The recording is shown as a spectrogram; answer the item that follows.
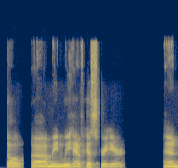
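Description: A man talks in a normal speaking voice, fairly low in pitch and at a fairly slow pace. The recording is dry and close with no echo, over a quiet background. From US Midwest, northwest Ohio. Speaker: farmer. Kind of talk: interview.

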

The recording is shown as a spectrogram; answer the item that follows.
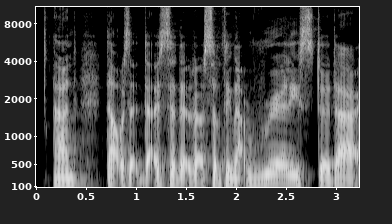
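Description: A man speaks with a British accent at a medium pitch and a moderate pace. The recording is very clean, with a silent background. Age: 50s. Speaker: podcast host, mindset coach. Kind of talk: interview.

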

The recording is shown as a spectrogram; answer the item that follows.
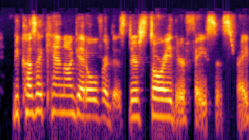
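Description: A woman with a Brazilian accent and fairly high pitch speaks at a moderate pace, the sound dry and close with no echo against a quiet background. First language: Portuguese. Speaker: hospitality education executive. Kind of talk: podcast interview.

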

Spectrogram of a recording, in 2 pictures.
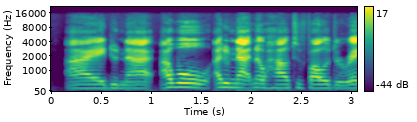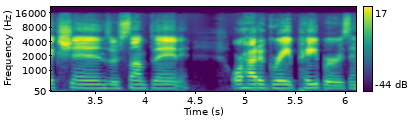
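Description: In an American accent, a woman speaks at a fairly low pitch. Her intonation stays fairly even. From Texas, Waco area. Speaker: notary and YouTuber. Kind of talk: casual interview chat.

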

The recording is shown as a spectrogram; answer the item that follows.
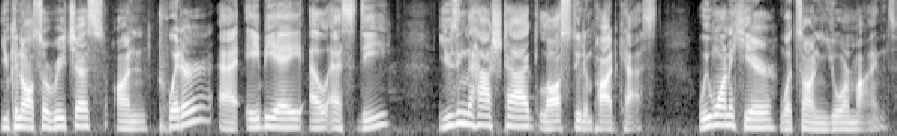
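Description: An ordinary speaking voice from a man with an American accent, medium in pitch with ordinary pitch variation, at a fairly slow pace against a quiet background. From California. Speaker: podcast host, recent law graduate. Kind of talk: casual interview.

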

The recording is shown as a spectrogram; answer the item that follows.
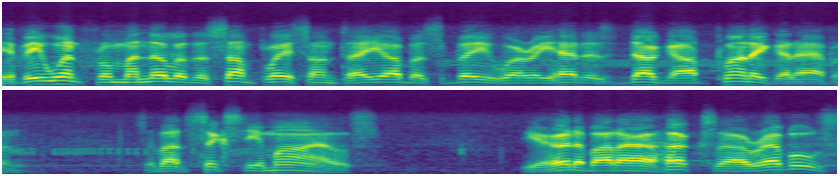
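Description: A gruff put-on character voice from a man, medium in pitch, fairly even in intonation, at a fairly quick pace. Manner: gruff, blunt, irritable.

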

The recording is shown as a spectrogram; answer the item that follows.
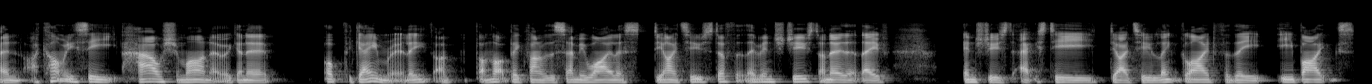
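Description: Using a fairly low pitch with vocal fry, a man speaks at a moderate pace with fairly even intonation. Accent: British. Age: 30s. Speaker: bike video presenter. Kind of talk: casual chat.

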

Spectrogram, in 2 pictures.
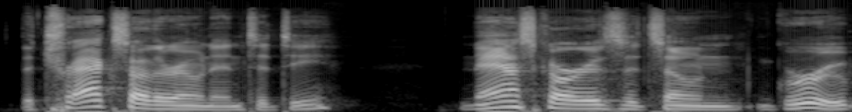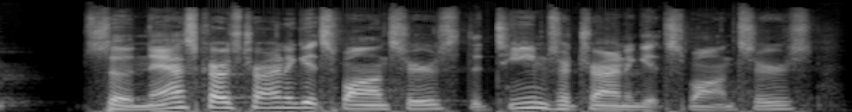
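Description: A man with an American accent speaks at a medium pitch with lively intonation, captured in a very clean recording against a silent background. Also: fairly slow pace. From US Midwest, St. Louis, Missouri. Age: 20s. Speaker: racing driver. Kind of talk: interview.

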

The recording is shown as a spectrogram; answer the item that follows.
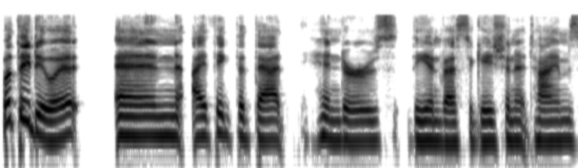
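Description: Against a quiet background, a woman talks at a moderate pace in a dry, close sound with no echo. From US Midwest, Michigan. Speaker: true crime YouTuber. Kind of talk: casual interview.

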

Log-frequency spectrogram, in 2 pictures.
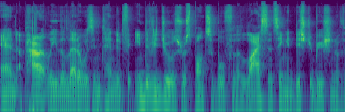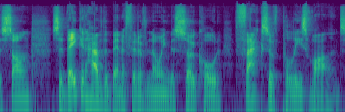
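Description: With an Australian accent and a fairly low pitch, a man talks with hardly any pauses on a very clean recording with a silent background. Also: ordinary pitch variation, fairly quick pace. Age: 30s. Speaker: hip-hop podcast co-host. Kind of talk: casual chat.

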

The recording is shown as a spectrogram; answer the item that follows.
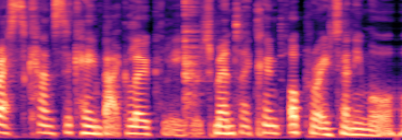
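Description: Speaking with a British accent, a woman uses a fairly low pitch and ordinary pitch variation, in a very clean recording with a silent background and a dry, close sound with no echo. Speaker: retired breast surgeon, cancer survivor. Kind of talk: casual interview.

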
